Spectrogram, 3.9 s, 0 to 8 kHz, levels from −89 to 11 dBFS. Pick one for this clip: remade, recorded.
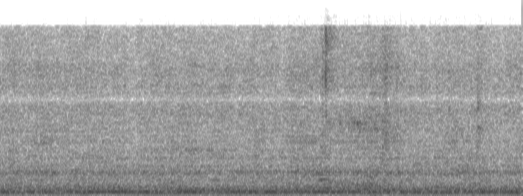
recorded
